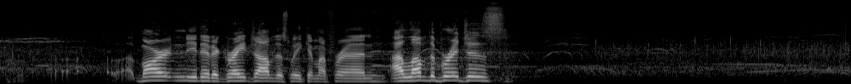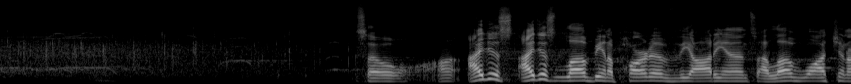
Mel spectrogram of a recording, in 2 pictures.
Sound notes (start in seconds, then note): 0.0 cheers; 5.4 applause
